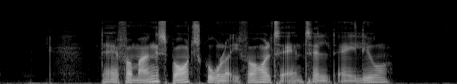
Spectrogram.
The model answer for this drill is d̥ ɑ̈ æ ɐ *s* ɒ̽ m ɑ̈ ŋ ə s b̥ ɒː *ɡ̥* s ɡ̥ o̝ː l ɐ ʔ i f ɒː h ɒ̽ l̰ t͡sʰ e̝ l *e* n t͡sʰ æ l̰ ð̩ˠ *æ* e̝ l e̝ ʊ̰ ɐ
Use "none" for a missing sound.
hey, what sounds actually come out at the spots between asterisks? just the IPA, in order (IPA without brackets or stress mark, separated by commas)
f, d̥, æ, æ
